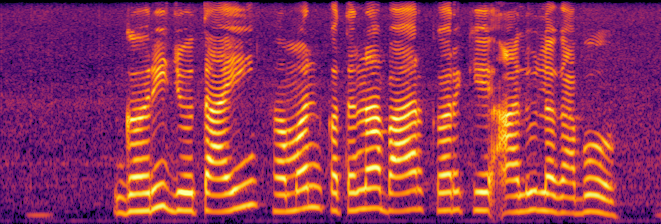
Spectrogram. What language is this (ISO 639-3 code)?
hne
